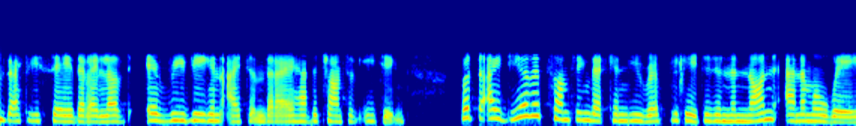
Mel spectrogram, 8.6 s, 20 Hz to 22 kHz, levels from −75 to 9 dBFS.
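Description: From the start the whole clip runs through the iLBC codec. Everything above about 3.5 kHz and below 150 Hz is gone, and the speech has a plainly rough, slightly synthetic edge. The sound fits the 13.33 kbps mode with 30 ms frames.

At 3.03 s and again at 6.24 s you get lost iLBC frames. Each short gap, around 30 ms, is filled by the decoder repeating the last pitch cycle with some noise, so it comes across as a brief buzzy held vowel. The voice snaps back right after, since each frame decodes on its own.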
